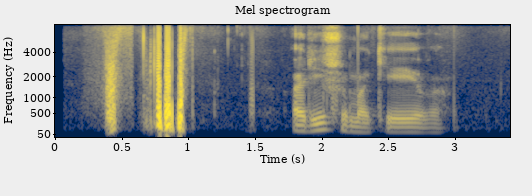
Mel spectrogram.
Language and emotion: Russian, neutral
